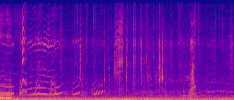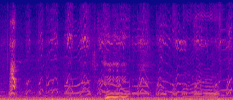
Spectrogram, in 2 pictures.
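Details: Hungry puppies crying, waiting to be fed: a busy chorus of high, arching whines and sharp yips overlapping constantly, with a woman talking in Filipino nearby and household clatter.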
